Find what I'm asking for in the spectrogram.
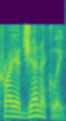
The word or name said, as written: cryogenically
